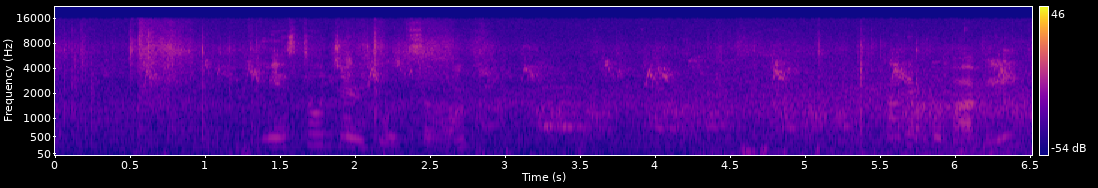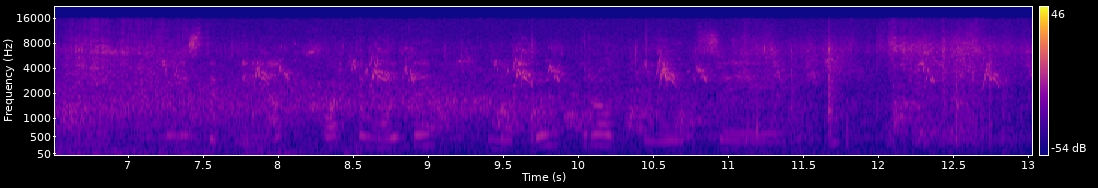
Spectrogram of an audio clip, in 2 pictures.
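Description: A young woman talks calmly and close by.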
